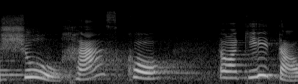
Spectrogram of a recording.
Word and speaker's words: churrasco: Churrasco.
